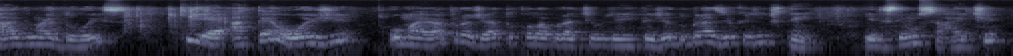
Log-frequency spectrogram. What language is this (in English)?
Portuguese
